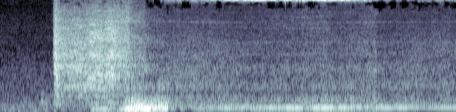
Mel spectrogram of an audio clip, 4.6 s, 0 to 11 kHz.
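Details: Nissan R34 with new exhaust and Hypergear ATR43SS OP6 high-flow turbo with T51R mod, before tune: catches and settles into a steady, even idle with a faint high turbo whistle; earlier suspected rod knock ruled out; normal idle.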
